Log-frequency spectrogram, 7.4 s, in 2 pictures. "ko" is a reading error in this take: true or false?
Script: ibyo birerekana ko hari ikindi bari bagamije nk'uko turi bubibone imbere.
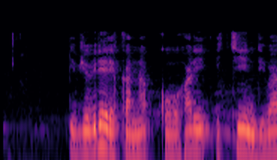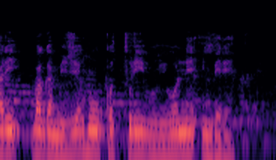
false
